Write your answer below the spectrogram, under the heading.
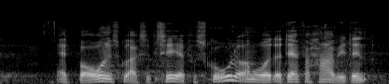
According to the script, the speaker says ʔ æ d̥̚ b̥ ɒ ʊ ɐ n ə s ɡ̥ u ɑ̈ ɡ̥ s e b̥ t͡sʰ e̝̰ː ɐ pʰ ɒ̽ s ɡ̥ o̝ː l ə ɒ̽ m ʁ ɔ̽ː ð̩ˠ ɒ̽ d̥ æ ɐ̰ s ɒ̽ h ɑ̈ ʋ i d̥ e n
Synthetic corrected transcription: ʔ æ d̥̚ b̥ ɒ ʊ ɐ n ə s ɡ̥ u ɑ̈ ɡ̥ s e b̥ t͡sʰ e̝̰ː ɐ pʰ ɒ̽ s ɡ̥ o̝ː l ə ɒ̽ m ʁ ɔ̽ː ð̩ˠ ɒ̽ d̥ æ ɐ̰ f ɒ̽ h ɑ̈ ʋ i d̥ e n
